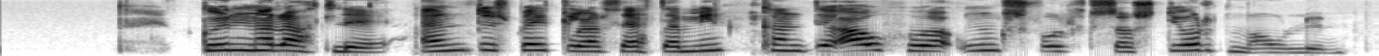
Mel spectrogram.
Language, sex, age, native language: Icelandic, male, 11, Icelandic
